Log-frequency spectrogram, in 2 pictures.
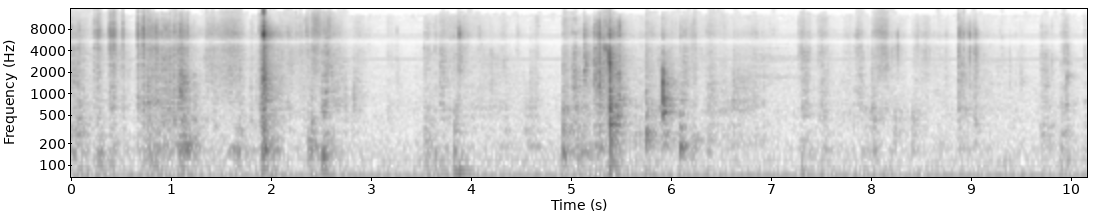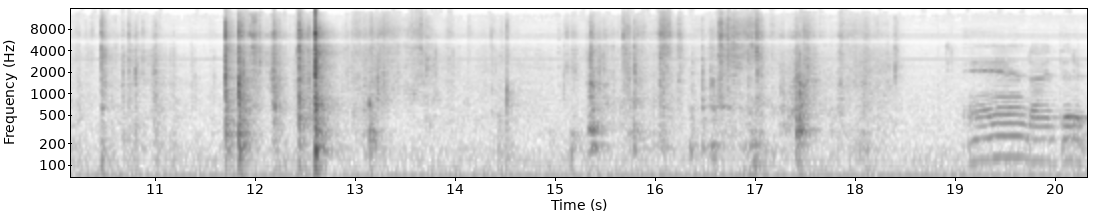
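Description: Cardboard shipping box being opened by hand: packing tape slit with a box cutter and the flaps pulled open and folded back, giving irregular rustles, scrapes and dull thunks of cardboard.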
